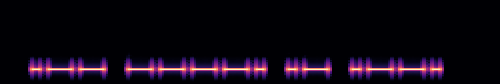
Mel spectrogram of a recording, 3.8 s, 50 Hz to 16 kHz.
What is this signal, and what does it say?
Morse code, heard as a keyed tone, about 20 wpm, 700 Hz. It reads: W9AP
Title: USA Call Signs - 4 Characters - Repeated 3x - 20wpm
